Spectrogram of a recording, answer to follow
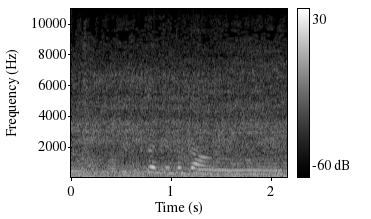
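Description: Steady outdoor background noise with faint distant voices, one voice holding a drawn-out tone near the end.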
